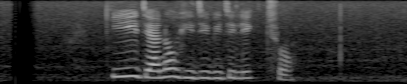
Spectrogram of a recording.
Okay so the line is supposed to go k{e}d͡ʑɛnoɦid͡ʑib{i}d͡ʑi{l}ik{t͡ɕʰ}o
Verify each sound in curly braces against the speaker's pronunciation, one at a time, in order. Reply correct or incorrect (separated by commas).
incorrect, correct, correct, correct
